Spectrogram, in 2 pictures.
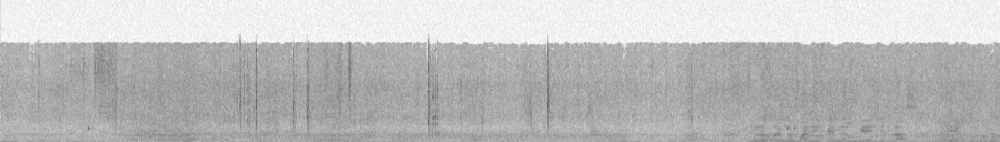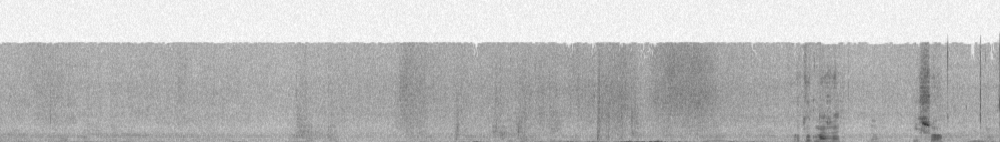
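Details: Bees arriving at a beehive, raw footage on a Xiaomi Yi action camera: a steady low droning hum with wavering harmonic bands, single bees passing close with rising and falling pitch, swelling louder in the final seconds.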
